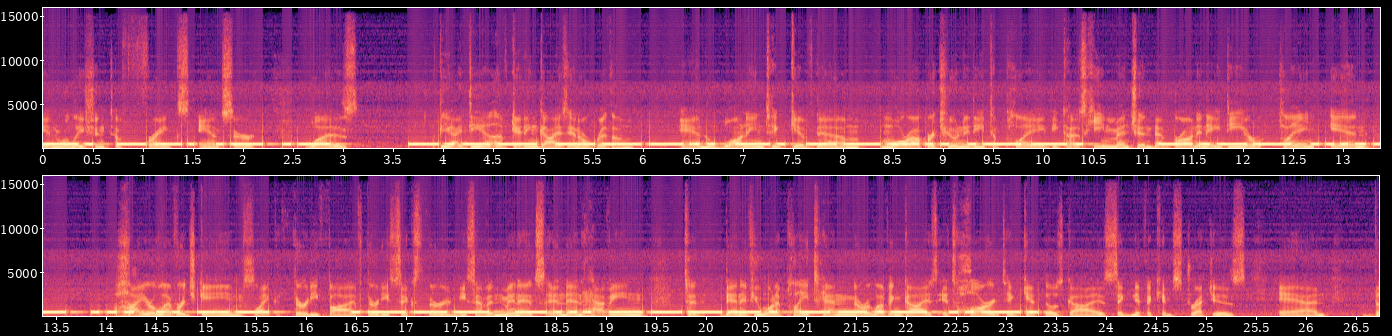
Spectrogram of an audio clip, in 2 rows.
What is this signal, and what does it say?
Morse code, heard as a keyed tone, hand-sent with a straight key, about 15 wpm, 600 Hz, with room echo and speech in English. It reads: … Y8N8P Y4SIM JB9QF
